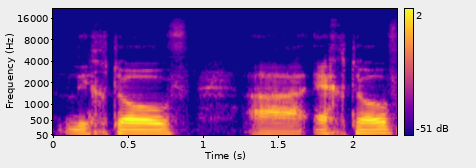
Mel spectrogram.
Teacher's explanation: Lichtov, the kaf becomes ch after a vowel.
